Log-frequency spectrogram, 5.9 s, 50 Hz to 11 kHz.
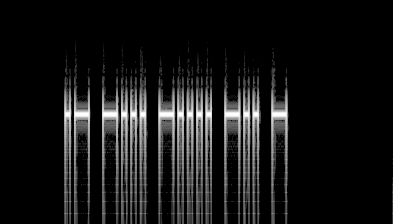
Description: Morse code, heard as a keyed tone, about 20 wpm, 700 Hz. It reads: AB6DT
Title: Speed Racing - USA 2x2 Call Signs 17wpm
